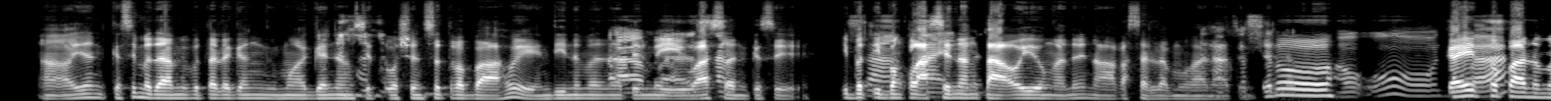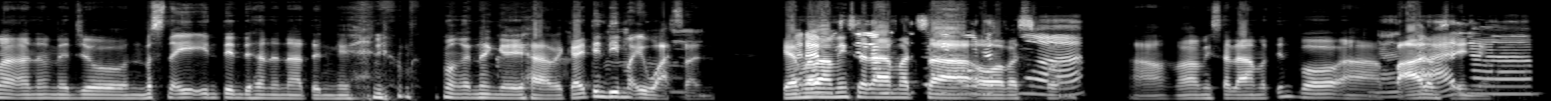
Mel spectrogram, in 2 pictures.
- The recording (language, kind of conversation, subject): Filipino, unstructured, Ano ang nararamdaman mo kapag hindi patas ang pagtrato sa iyo sa trabaho?
- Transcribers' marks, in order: laugh; other background noise; laughing while speaking: "ngayon yung"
